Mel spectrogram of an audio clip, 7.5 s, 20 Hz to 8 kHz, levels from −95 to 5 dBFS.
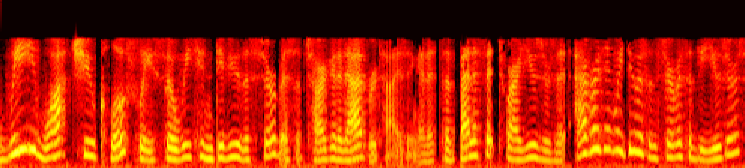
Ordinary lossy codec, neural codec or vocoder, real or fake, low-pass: AAC, 16 kbps; autoencoder, 22.05 kHz, a latent of 192 numbers a frame, VITS, trained on many speakers; fake; 7.2 kHz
